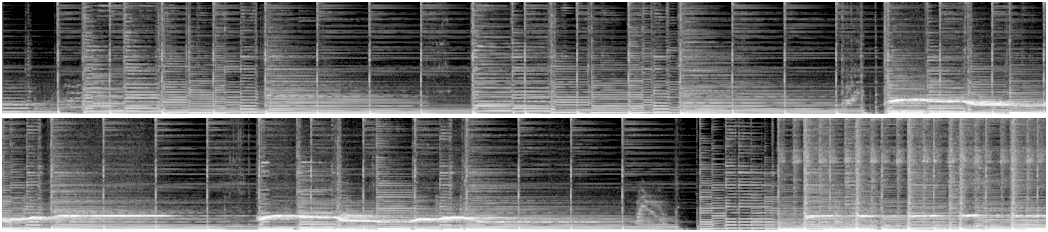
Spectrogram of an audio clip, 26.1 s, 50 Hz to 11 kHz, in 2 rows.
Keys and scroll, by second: 5.2 o, 10.1 space, 11.7 o, 16.1 space, 19.0 ctrl+g, 20.8 p.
